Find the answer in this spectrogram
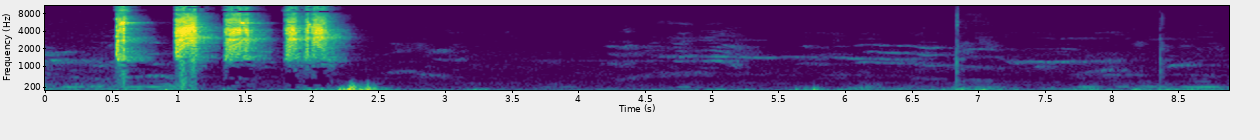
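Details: Black francolin, known locally as kala teetar: four loud, harsh, grating notes delivered in quick succession at the start, then near silence with faint low thumps.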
